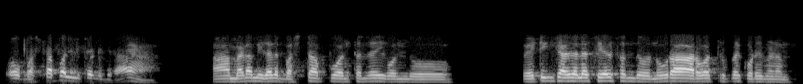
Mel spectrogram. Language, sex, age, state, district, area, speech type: Kannada, male, 30-45, Karnataka, Chitradurga, rural, conversation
